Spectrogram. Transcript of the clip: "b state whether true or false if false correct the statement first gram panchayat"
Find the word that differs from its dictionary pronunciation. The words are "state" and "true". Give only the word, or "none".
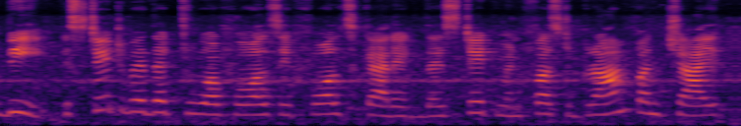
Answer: true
